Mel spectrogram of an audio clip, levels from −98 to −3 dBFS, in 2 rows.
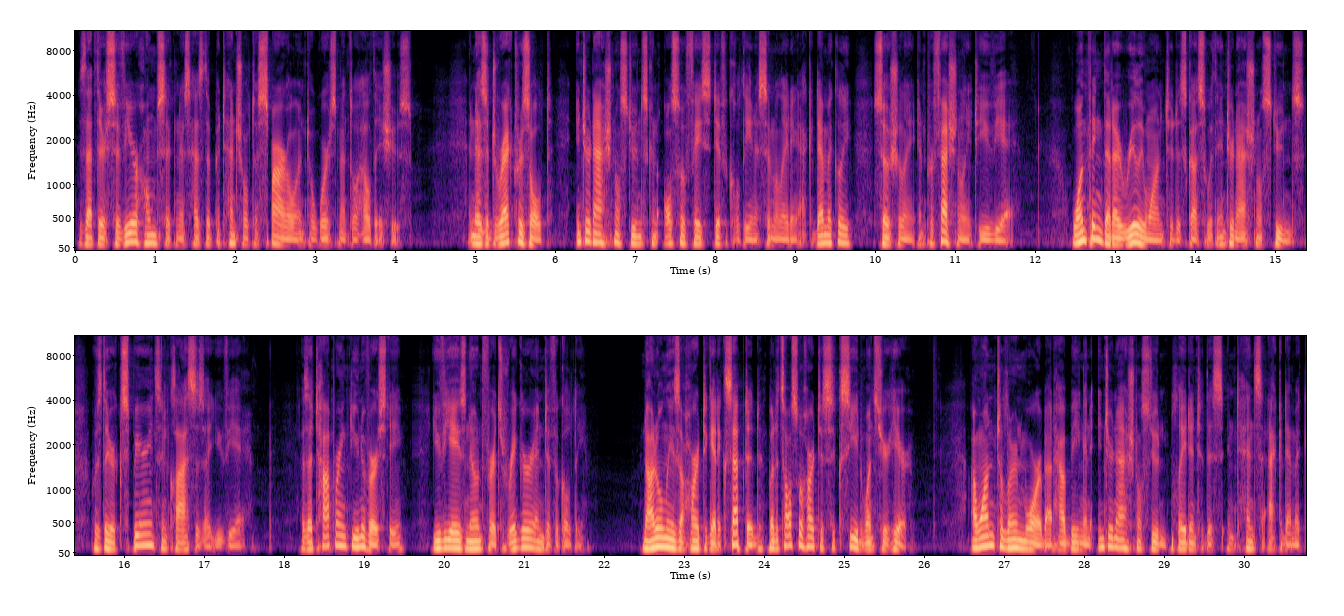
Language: English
